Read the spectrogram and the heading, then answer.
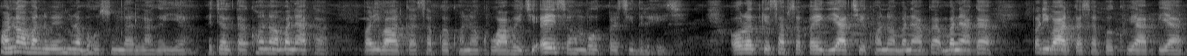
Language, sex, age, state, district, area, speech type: Maithili, female, 60+, Bihar, Saharsa, rural, spontaneous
